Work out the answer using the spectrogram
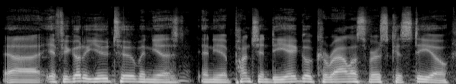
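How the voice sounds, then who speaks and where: A man's voice: mid-range voice, fairly even intonation, a little fast, a little mellow, clean tone. Middle-aged man, chatty sports show co-host. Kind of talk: casual banter reading on-this-day history items.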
